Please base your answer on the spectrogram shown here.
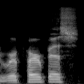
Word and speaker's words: repurpose: when I say it, it sounds weird. Repurpose. Repurpose. You say repurpose. And I've never heard anyone say that before. I've always heard repurpose. Repurpose. But I'm from the South and we put the emphasis on the first syllable.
